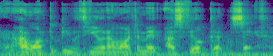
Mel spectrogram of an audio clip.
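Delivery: very soft, low reassurance; calm, loving. Shown as a demonstration. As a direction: make a partner feel safe with a hushed voice. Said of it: "I spoke like this".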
